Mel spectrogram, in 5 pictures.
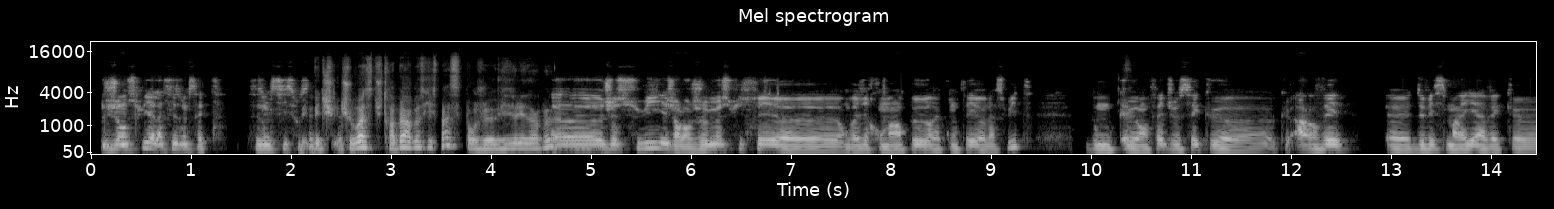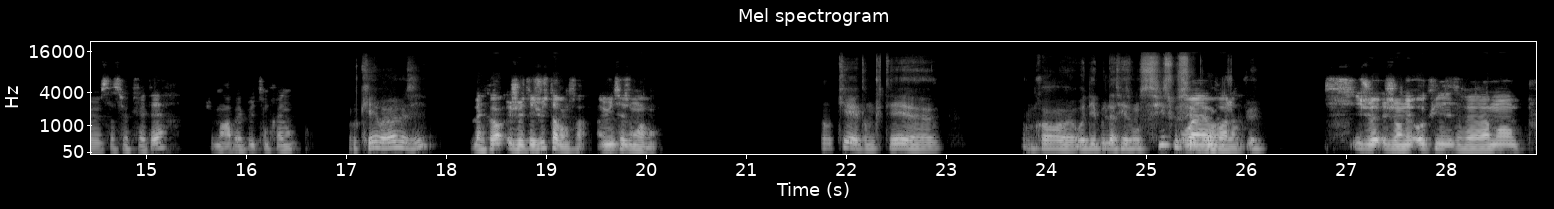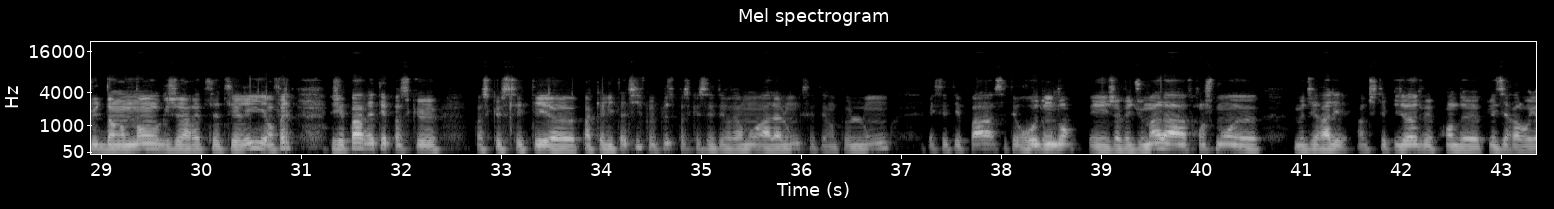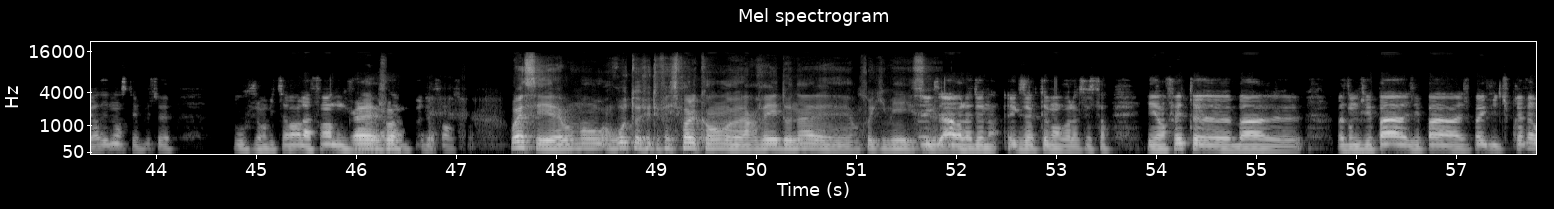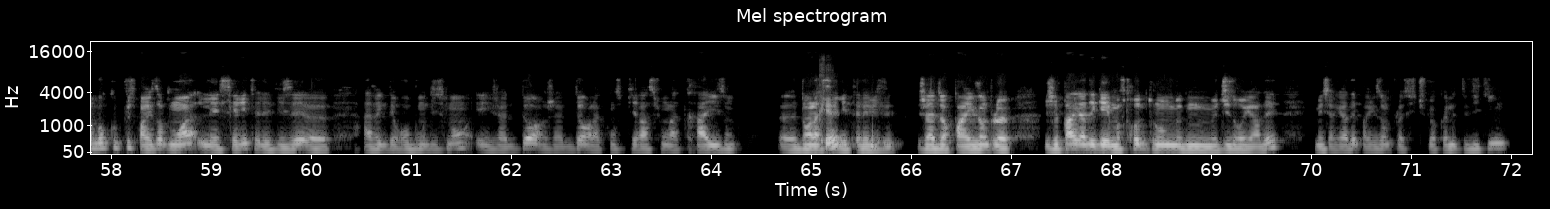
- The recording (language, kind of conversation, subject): French, unstructured, Quelle série télévisée recommanderais-tu à un ami ?
- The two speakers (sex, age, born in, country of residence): male, 20-24, France, France; male, 20-24, France, France
- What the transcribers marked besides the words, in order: other background noise; tapping; in English: "spoil"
